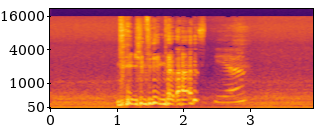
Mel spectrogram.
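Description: A young man laughs loudly close by.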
